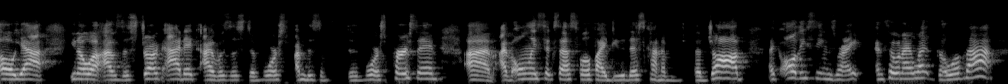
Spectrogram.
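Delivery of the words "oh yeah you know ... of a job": ordinary talk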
